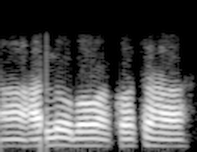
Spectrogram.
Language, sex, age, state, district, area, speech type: Goan Konkani, male, 18-30, Goa, Tiswadi, rural, conversation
